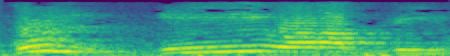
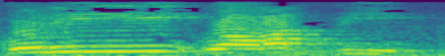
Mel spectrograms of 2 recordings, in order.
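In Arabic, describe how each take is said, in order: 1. تُنطق الهمزة كاملةً. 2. تُحذف الهمزة وتتصل الكلمتان ببعضهما. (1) "التحقيق" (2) "والتسهيل"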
